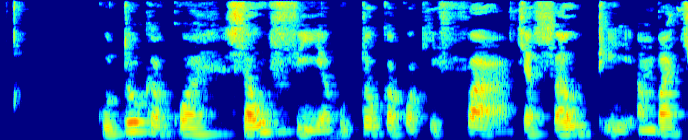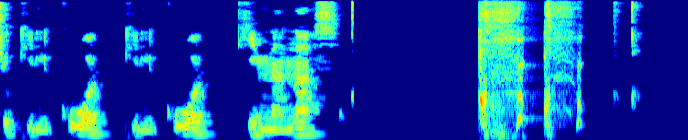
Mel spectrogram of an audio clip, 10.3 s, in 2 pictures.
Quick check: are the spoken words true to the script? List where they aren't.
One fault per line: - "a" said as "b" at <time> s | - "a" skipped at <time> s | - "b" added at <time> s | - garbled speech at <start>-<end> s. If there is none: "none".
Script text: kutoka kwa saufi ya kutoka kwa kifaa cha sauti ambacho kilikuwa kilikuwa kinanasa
none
